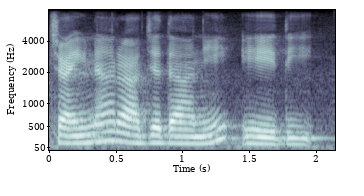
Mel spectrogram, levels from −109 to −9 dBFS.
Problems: constant background noise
